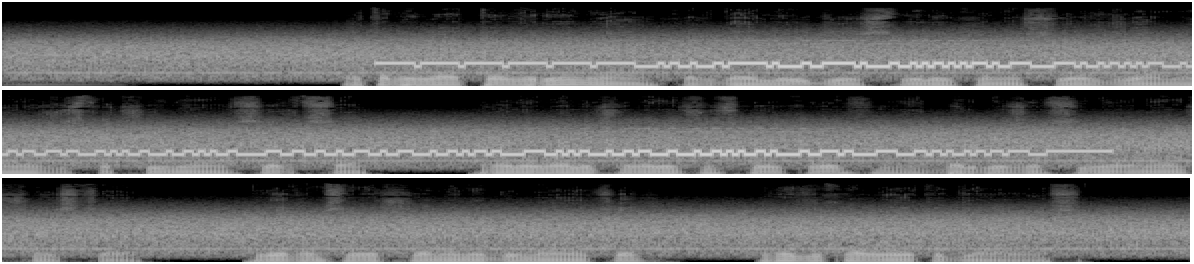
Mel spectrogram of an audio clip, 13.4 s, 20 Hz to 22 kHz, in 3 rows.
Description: RTTY (45.45 baud, 170 Hz shift), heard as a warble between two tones, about 1040 Hz centre, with radio static and a steady whistle near 660 Hz. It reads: EVERYBODY WAS STILL FOR A SECOND.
